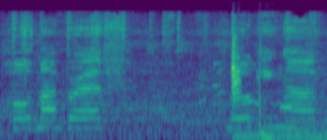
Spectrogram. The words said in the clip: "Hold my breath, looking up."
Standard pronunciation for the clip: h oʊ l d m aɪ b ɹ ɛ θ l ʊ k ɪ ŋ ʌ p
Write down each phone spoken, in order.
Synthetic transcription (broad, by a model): h oʊ l d m aɪ b ɹ ɛ θ w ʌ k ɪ ŋ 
